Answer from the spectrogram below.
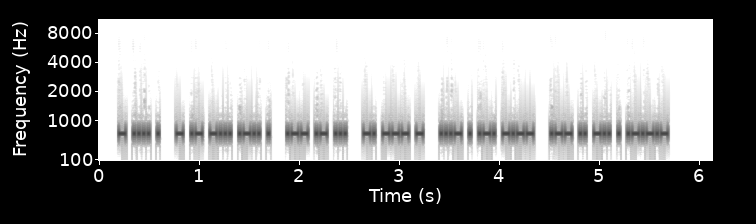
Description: Morse code, heard as a keyed tone, about 52 wpm, 700 Hz. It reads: THE TABLE WAS NOT VERY WIDE.
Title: Sentences from Top 1000 Words - Review Part 6 - 50wpm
